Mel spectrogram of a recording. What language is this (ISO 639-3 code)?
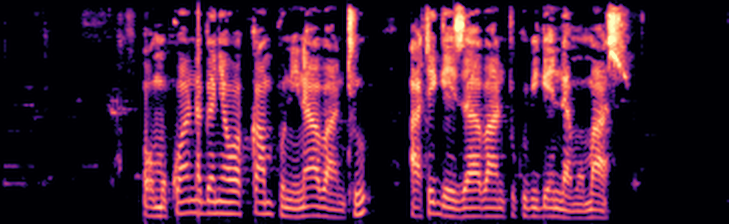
lug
